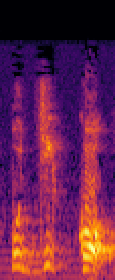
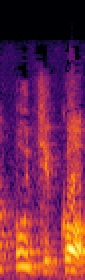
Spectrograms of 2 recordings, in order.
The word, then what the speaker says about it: pudico: é a sílaba tônica pudico e não pudico como muita gente fala pudico barbaria barbaria aquele ria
